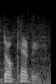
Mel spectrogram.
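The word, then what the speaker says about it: Dokkaebi: to worry about trying to pronounce dhoka be correctly Oh kevie well it's doc heavy that wasn't was a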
